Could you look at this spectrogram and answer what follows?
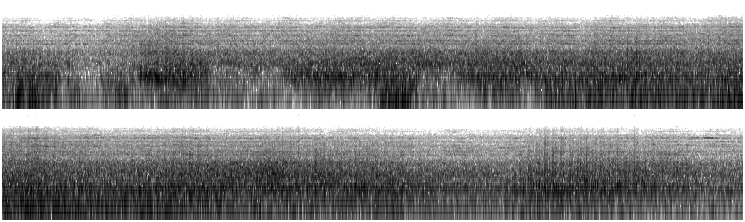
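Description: Railroad tank cars of a freight train rolling past close by: a steady noise of steel wheels running on the rails that dips slightly about two seconds in and swells again shortly after.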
